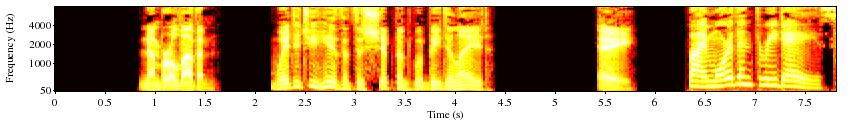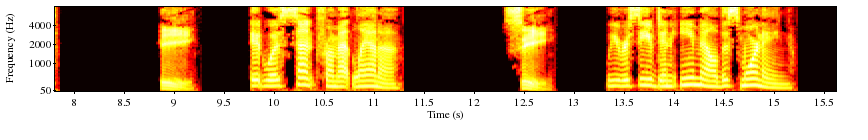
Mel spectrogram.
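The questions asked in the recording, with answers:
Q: Where did you hear that the shipment would be delayed?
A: C: We received an email this morning.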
